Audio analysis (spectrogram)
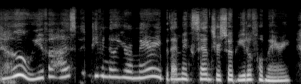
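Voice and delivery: high, gushing mock surprise; fake sweet Robin. Robin flattering Mary, high and gushing. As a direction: overplay the flattering innocent. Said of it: "that entire reenactment".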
